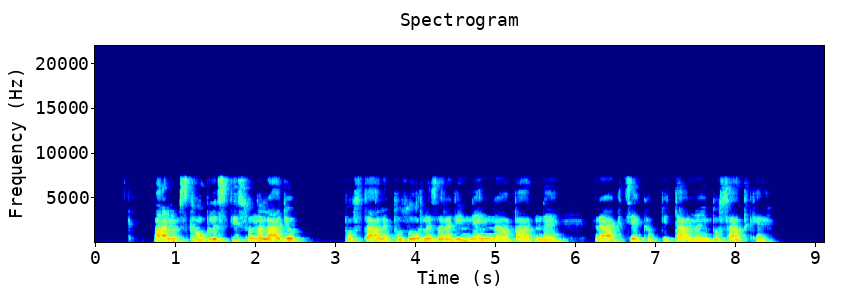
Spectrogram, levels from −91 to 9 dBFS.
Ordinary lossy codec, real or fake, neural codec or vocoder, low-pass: none; real; none; 7.2 kHz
